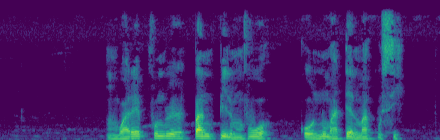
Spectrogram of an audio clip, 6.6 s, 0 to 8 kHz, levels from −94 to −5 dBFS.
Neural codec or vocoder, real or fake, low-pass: none; real; 7.2 kHz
